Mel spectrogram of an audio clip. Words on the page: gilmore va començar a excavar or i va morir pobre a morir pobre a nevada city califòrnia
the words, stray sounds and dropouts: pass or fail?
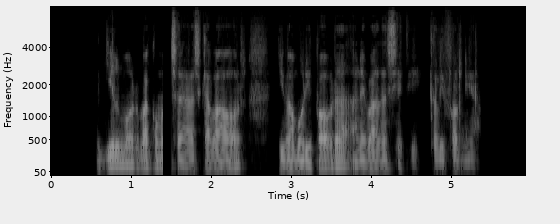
fail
